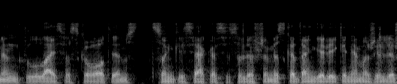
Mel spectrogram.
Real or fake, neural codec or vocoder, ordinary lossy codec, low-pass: fake; codec, 16 kHz, 16 kbps, FreqCodec, smaller model; AAC, 48 kbps; 7.2 kHz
